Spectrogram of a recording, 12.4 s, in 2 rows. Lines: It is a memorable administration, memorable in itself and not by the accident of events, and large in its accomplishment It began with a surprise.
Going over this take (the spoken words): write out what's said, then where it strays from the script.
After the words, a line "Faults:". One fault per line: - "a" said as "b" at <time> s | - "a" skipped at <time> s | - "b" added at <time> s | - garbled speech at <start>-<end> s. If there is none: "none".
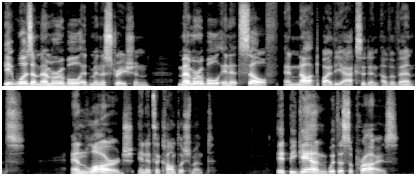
It was a memorable administration, memorable in itself and not by the accident of events, and large in its accomplishment It began with a surprise.
Faults:
- "is" said as "was" at 0.2 s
